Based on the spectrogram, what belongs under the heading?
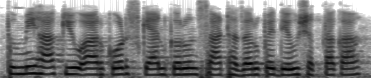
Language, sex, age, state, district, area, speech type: Marathi, female, 18-30, Maharashtra, Buldhana, rural, read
